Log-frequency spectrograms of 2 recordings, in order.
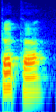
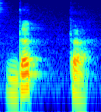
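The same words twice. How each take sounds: First: A single t with no pause. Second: The first t is held in a pause. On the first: The speaker calls it wrong. "It's not datta" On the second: The speaker calls it right. "There's a pause there, effectively, because I'm extending the first t"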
